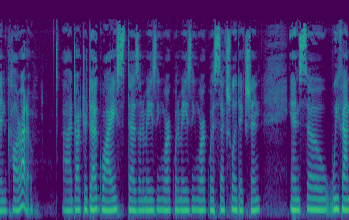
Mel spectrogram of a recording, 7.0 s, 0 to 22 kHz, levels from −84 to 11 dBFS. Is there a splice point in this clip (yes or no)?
yes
